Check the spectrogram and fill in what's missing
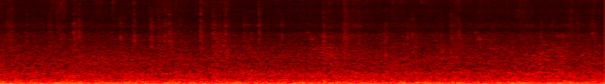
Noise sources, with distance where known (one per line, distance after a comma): background noise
